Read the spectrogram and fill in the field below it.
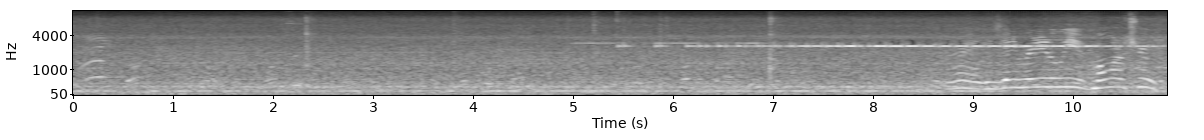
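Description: A Metrolink train passes at Fullerton with a steady heavy rumble that swells toward the end, and a long tonal horn-like note sounds midway, with faint voices nearby.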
